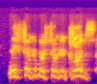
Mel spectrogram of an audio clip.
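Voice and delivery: put-on fast, high-pitched Finnish-accented outburst; mock an angry Finnish player storming in. Star player storming in demanding his golf clubs, Finnish accent. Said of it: "like, in a Finnish accent".

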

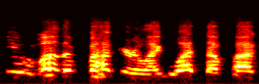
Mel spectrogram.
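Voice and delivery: high-pitched imitation of an indignant outcry; mock outraged victim. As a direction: mimic her shocked protest way up high. Imitating woman hit in the eye.

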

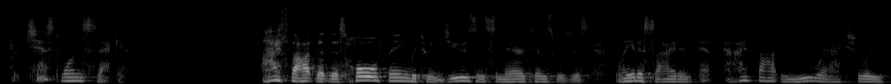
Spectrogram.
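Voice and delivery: a retold woman who has given up, quiet and low; defeated. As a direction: let the hope drain out of her as she speaks. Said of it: "she just kinda gets defeated".

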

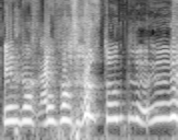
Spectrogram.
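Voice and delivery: laughing through a loud plea; half-laugh, half-yell the advice; laughing exasperation. Retold or imitated. Telling Dylan to take the dark oil, laughing loudly.

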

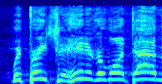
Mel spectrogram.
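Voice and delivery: normal talking voice

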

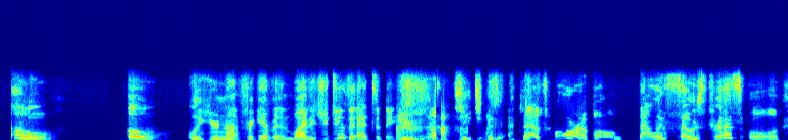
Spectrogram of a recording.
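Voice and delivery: high, wounded mock disbelief; mock outrage. Filmmaker answering an apologizing caller in high mock outrage. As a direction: whine it up high, hurt and amazed.

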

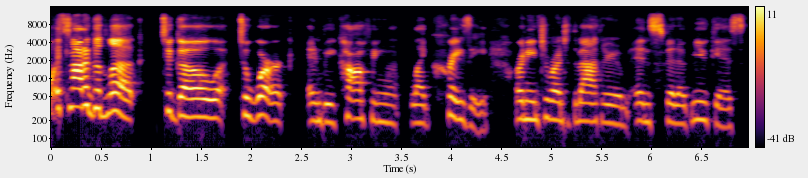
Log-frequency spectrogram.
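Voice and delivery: ordinary talk

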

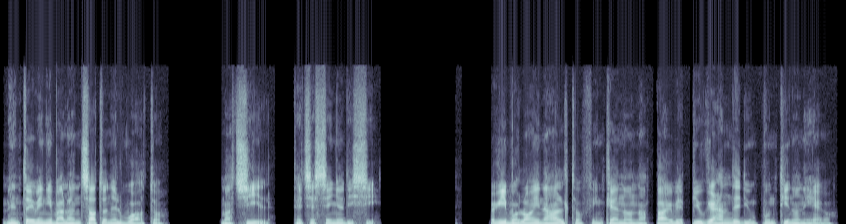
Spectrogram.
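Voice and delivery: plain reading voice

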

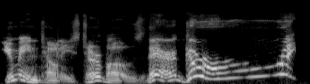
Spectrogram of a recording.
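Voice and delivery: rolled, growling GREAT leaping up high; big cartoon tiger mascot catchphrase; Tony the Tiger. Showing the producers he can do it, tiger mascot voice. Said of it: "And I said".

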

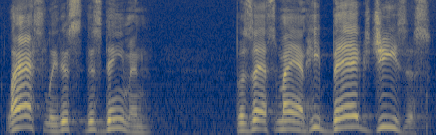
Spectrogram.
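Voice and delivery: ordinary talk, nothing marked

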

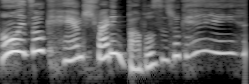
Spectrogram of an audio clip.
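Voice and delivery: put-on very high, airy girl voice; girly horse girl. Horse girl answering her friend, very high and airy. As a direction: ham up a dreamy horse girl.

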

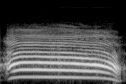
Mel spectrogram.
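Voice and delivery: a big open "Ah!" in place of a laugh, pitched high. Shown as a demonstration. Showing how an Argentine would laugh with a silent H, a big high "Ah!". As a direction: laugh out one long high "Ah!". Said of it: "Así me reiría".

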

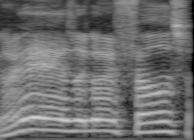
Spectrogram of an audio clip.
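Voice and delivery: high-pitched friendly hail; lightly acted pub hello to strangers; cheery stranger's greeting. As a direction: call out a chummy greeting. Voicing a stranger's greeting in anecdote.

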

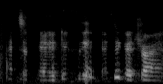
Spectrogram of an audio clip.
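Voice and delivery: ordinary talk

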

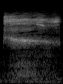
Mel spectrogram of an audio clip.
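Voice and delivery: soft unvoiced tss of the doors sliding; hissing sound effect. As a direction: hiss the doors closing slowly. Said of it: "Los efectos de sonido bien mamalones". (siseo suave de puertas)

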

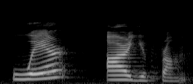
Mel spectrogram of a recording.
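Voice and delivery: very slow, each word set apart; slow model phrase. Shown as a demonstration. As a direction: spell out the question word by word for learners. Teacher models question slowly. (pregunta modelo muy lenta, palabra por palabra)

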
